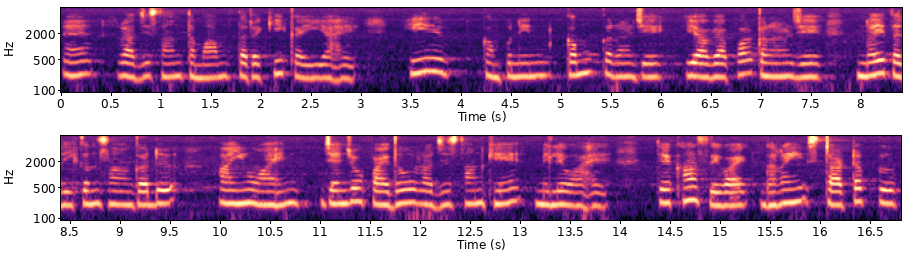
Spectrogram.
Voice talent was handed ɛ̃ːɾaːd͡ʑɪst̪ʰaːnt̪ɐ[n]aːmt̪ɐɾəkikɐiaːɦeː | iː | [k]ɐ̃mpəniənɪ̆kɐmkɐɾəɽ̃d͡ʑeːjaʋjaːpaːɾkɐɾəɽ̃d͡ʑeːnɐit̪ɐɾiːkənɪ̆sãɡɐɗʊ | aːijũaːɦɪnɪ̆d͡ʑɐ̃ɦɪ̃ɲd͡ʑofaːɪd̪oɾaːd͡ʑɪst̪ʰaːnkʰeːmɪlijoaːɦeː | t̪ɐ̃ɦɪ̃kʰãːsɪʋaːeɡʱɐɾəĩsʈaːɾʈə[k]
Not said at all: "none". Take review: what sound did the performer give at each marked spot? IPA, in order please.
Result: m, k, p

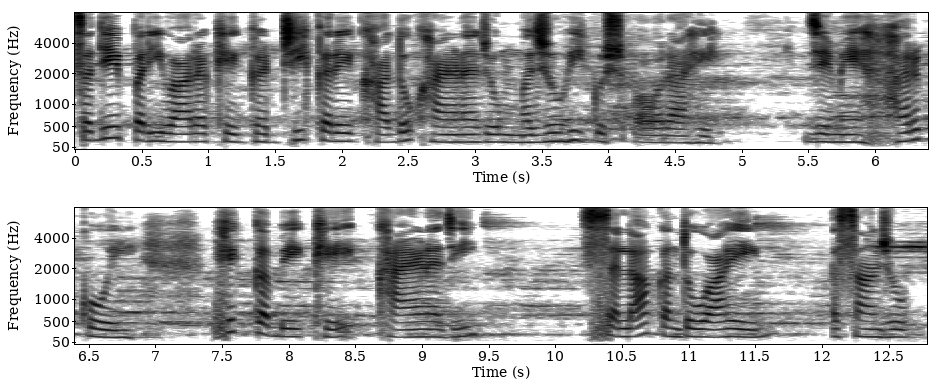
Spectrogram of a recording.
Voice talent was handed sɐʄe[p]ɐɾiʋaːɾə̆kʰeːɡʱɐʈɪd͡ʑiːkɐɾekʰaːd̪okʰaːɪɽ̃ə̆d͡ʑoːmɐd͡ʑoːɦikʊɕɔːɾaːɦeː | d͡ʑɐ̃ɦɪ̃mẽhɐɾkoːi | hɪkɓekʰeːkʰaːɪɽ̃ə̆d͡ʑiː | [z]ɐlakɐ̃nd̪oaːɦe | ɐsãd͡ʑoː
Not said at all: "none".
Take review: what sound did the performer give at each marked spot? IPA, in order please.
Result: p, s

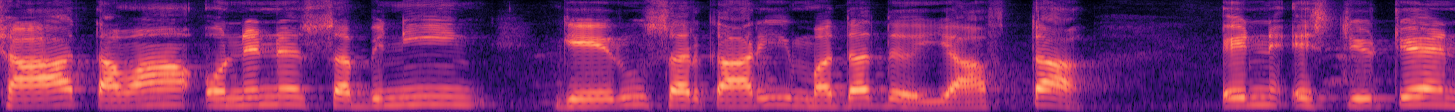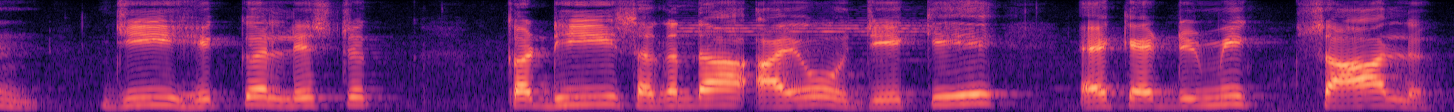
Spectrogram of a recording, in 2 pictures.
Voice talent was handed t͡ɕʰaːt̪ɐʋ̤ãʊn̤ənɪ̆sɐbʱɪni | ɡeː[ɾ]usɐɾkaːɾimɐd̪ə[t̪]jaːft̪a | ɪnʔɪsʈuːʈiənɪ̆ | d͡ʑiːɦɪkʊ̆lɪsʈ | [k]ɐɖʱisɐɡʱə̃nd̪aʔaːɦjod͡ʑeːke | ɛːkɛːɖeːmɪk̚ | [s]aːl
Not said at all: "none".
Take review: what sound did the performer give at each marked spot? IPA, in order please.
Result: ɾ, d̪, k, s

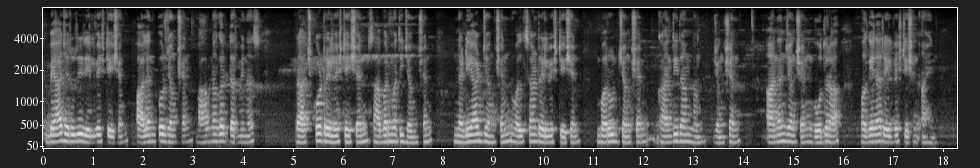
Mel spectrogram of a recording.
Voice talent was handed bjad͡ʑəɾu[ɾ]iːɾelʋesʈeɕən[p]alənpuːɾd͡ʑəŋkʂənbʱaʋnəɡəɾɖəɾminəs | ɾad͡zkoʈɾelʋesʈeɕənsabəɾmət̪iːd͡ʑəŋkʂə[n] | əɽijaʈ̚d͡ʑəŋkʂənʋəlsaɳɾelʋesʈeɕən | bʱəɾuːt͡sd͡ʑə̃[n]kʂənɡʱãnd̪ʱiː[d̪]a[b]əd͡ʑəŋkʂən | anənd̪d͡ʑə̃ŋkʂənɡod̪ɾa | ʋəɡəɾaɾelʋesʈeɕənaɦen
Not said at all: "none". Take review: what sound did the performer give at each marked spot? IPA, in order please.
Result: ɾ, p, nː, ŋ, d̪, m

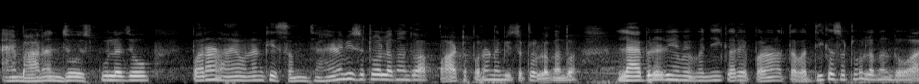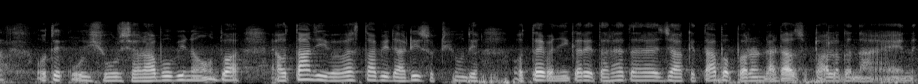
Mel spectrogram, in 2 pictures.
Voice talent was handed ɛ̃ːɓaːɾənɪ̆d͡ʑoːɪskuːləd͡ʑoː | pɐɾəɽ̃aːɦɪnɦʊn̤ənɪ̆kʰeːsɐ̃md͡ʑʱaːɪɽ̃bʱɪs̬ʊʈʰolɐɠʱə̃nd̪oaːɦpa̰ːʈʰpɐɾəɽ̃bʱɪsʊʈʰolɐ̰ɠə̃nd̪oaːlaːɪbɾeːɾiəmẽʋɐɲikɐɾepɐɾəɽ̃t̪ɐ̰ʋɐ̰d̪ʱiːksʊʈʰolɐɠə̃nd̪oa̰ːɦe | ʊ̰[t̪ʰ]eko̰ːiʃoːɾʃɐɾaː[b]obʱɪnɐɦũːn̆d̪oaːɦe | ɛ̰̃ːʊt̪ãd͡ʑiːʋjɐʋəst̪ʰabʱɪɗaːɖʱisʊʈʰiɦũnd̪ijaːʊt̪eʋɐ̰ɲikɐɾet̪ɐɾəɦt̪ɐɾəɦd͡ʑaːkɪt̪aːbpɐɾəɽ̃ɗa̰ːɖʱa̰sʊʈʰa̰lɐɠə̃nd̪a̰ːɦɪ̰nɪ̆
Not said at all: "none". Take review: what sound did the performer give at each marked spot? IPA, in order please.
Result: t̪, b

